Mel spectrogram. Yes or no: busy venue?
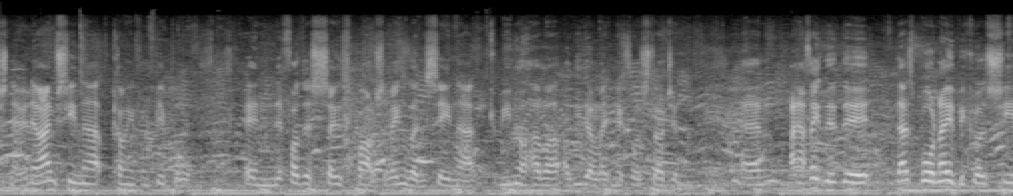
yes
